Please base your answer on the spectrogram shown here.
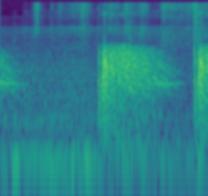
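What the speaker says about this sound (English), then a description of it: "Doing so plays an epic gunshot sound" A gunshot sound effect plays as the alarm sound of a PSP handheld console, with two sharp, loud blasts, each followed by a short decaying rumble, and no speech over them.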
